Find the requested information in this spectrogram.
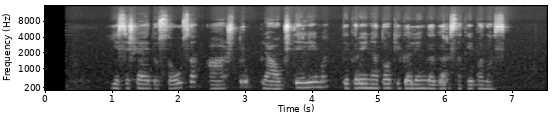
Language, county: Lithuanian, Vilnius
